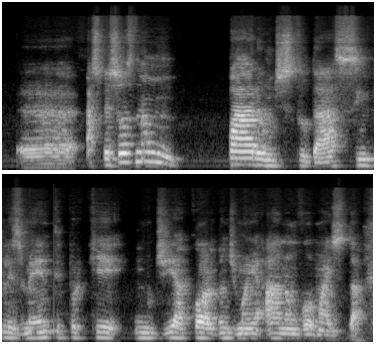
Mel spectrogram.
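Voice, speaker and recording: A man talking at a moderate pace. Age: 60s. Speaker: educator and school director. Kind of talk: casual interview conversation.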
